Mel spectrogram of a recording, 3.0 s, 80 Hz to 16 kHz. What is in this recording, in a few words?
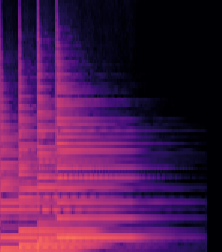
Ab Minor Sharp 5th B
